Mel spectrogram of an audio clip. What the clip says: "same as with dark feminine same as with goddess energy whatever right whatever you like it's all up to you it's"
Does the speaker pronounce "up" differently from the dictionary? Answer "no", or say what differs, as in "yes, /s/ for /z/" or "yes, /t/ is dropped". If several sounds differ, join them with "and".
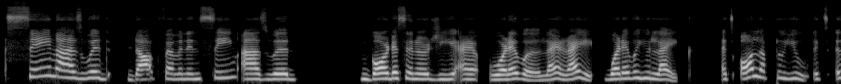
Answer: yes, /f/ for /p/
